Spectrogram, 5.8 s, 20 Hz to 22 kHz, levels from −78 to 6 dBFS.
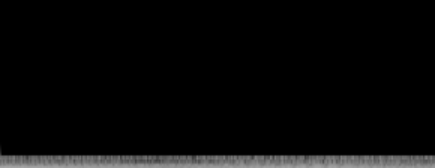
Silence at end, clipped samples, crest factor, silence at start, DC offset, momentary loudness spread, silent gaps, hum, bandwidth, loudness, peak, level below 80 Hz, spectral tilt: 0 s; under 0.1%; 12 dB; 0 s; under 0.1%; 5 LU; none; none; 1.6 kHz; -29 LUFS; -14 dBFS; -28 dBFS; -12 dB/octave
